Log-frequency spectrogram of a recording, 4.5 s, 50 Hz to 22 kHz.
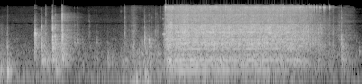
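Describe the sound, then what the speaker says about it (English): A 13 mm wrench works a motor mount bolt on a Ski-Doo G4 snowmobile, giving a steady, rasping ratchet-like whir for about two seconds after a few scattered knocks and clicks nearby. "So the first thing you want to do is loosen that bolt."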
